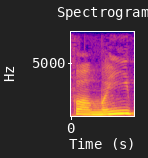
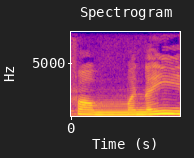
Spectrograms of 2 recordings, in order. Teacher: نون ساکن کی آواز سائلنٹ ہو جائے گی، میم یا سے ملے گا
